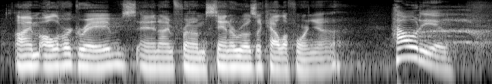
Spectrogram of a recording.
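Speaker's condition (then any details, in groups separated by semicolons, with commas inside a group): No condition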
